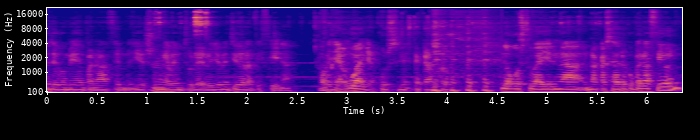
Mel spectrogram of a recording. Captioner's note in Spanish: risas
